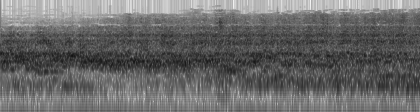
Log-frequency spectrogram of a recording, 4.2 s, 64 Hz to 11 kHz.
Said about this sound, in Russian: Открыла выставку пилотажная группа Липецкого центра боевой подготовки ВВС России на тяжелых фронтовых истребителях Су-27. Летчики продемонстрировали фигуры высшего пилотажа, как в одиночку, так и в плотном боевом порядке.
